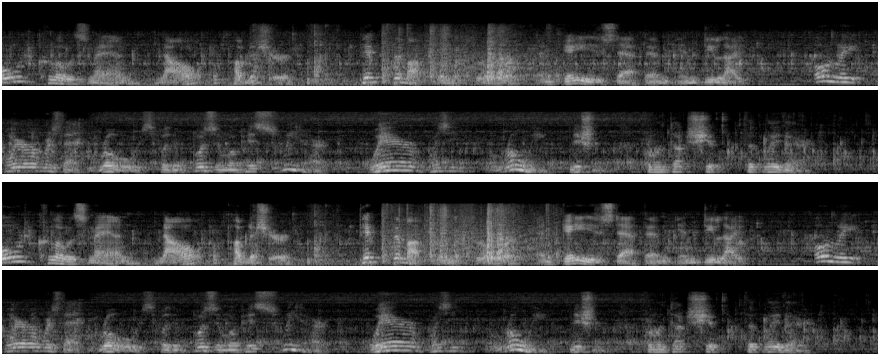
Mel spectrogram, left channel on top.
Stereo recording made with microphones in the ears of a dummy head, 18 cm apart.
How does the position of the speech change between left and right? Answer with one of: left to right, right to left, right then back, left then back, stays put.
right to left.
